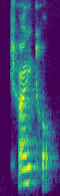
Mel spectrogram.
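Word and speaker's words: Chytil: For the Canucks, they got Philip Heitel. Heitel. Cheeto, They yeah. keep giving him, they keep pronouncing it differently. I went to high school with a guy with that name, and he pronounced it Chitel.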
